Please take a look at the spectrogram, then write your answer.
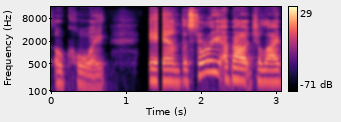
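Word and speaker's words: Ocoee: pronounce anything on today it's spelled o-c-o-e-e and it's pronounced okoy and the story about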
